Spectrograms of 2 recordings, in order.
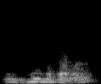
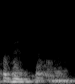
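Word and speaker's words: vegetable: বা কে কেউ বলে ভিজে কেটেবল ভিজে কেবল মানে টেবিল ভিজে গেল এরকম একটা কোথায় আসলে কিন্তু এটার উচ্চারণটা কি এটা আমরা সবসময় এরকম বলতে হবে ভেজিটেবল তাইতো এরকম বলি আমরা তো আপনি যদি আর হন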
